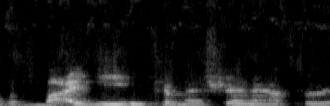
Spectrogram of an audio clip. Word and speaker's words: Bailly: So I learned that it's Jean-Sylvain Bailly. So Bailly, and my notes are over here.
